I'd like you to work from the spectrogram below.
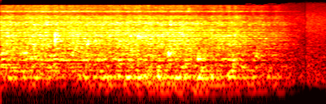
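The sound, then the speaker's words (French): A toilet flushes, a steady loud rush of water swirling for a few seconds before tapering off and fading out at the end, with no voices, as a dead pet goldfish, Mr. Wiggles, is flushed down it. “le jour où Mr. Wiggles, mon poisson rouge, est mort, nous l'avons jeté dans les toilettes.”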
